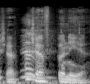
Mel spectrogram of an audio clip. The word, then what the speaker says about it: Bonilla: Jeff Bonilla.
